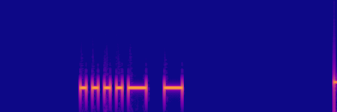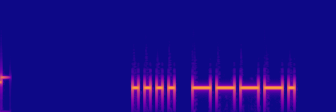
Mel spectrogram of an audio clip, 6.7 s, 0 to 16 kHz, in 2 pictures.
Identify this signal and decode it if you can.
Morse code, heard as a keyed tone, about 20 wpm, 700 Hz. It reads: 4T H9
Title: Single-Letter Single-Number 20wpm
